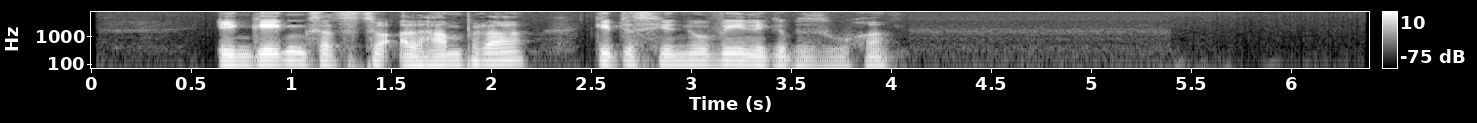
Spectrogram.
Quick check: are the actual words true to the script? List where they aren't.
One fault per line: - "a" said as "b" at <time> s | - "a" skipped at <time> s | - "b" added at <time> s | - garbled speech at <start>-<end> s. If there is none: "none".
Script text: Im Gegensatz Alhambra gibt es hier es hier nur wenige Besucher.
- "zur" added at 1.4 s
- "es hier" skipped at 2.9 s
